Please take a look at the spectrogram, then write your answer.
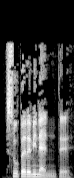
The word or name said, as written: supereminente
